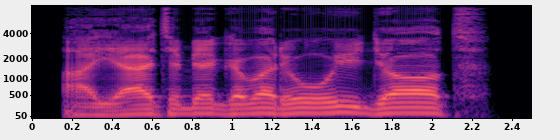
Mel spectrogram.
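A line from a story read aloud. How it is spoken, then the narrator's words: Roaring reply. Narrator (Russian): проревел в ответ голос ряженого констебля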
